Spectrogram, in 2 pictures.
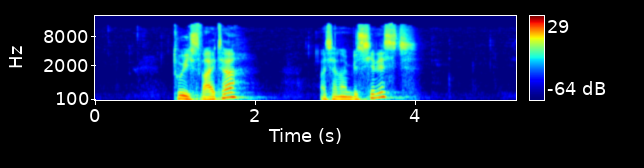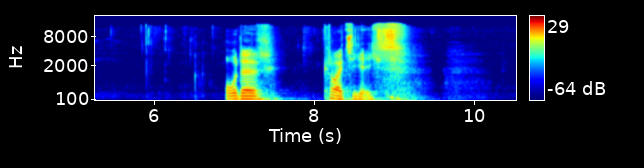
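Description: A middle-aged man speaks with animation, in short bursts with pauses, close to a microphone.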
